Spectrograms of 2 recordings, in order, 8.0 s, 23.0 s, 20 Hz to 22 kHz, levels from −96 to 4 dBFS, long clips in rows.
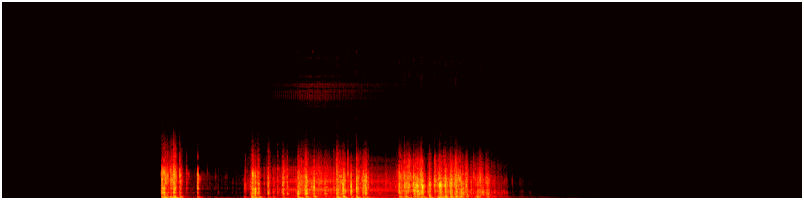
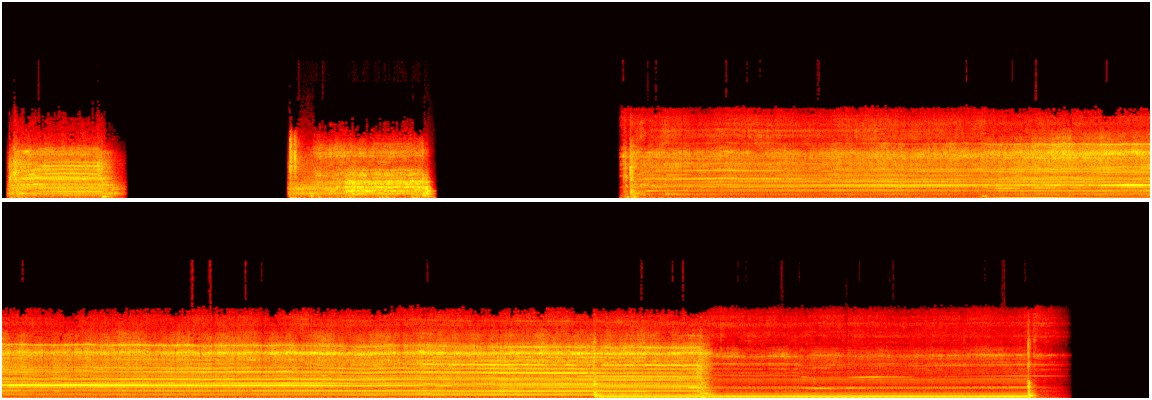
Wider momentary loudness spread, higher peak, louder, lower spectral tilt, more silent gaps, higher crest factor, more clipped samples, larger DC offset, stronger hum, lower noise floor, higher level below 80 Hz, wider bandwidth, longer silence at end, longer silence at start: first, 16 LU vs 9 LU; second, -8 dBFS vs -4 dBFS; second, -33 LUFS vs -19 LUFS; first, -6.5 dB/octave vs -1.5 dB/octave; second, none vs 1.30-2.81 s, 4.35-6.12 s; first, 30 dB vs 18 dB; neither; neither; neither; about the same, under -90 dBFS vs under -90 dBFS; second, -54 dBFS vs -44 dBFS; first, 13 kHz vs 10.5 kHz; first, 3.05 s vs 0.9 s; first, 1.6 s vs 0.05 s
